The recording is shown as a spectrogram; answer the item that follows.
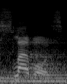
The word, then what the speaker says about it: Slavos: He goes, "Do you want me to say my name so you know how to say?" I'm like, "Yeah, do that." He's like, "It's Slabos."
